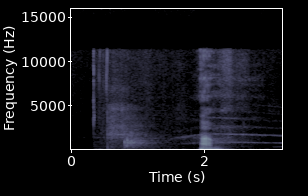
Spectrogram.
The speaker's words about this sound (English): Even just hearing a siren go by and just reminded of the brokenness and the pain in this world.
